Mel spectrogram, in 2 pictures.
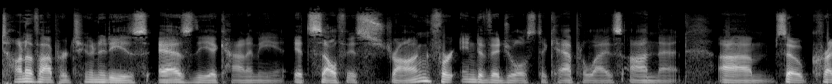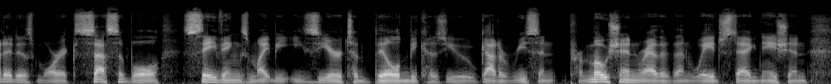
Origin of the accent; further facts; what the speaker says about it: Michigan, United States; I grew up in rural Michigan, and my joke is that my hometown had half as many people as the Merchandise Mart has people walking in and out of their doors every day. It's 5,000 people, very small, lots of corn everywhere.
